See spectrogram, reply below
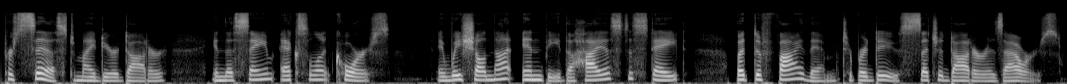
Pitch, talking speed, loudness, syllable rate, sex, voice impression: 190 Hz, 150 wpm, -19 LUFS, 4.4 syllables/s, female, slightly feminine, adult-like, intellectual, calm, slightly elegant, slightly sweet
